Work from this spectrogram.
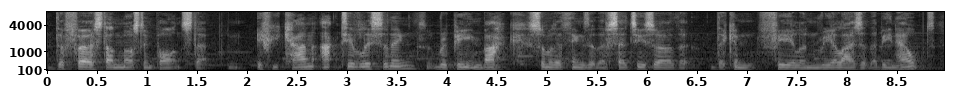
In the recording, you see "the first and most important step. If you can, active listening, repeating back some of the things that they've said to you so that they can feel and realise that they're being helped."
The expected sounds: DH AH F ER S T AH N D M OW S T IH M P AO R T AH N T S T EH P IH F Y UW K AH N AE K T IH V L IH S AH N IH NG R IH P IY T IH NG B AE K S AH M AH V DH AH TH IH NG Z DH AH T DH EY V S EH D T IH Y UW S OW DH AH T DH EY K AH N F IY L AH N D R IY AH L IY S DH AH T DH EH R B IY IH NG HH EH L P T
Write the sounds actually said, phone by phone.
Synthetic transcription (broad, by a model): DH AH F ER S T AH N M OW S T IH M P AO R T N T S T EH P IH F Y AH K AH N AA K T IH V L IH S AH N IH NG R IH P IY T IH NG B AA K S AH M AH V DH AH TH IH NG Z DH AH T DH EY V S EH D T IH Y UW S OW DH AH T DH EY K AH N F IY L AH N R IY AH L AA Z DH AH T DH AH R B IY IH NG HH EH L P T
